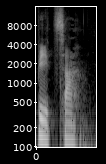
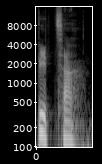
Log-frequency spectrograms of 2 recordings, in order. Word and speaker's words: pizza: dino right second word pizza now you know why that's pronounced like that too right i'm sure you've always wondered double z hold it out twice as long pizza pizza this third word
